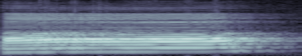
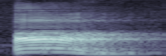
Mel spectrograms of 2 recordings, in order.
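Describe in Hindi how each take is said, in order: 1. स्वर को बहुत ज़्यादा खींचकर बोला जाता है। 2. स्वर को लगभग दुगुनी देर तक बोला जाता है। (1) "इसी को दीर्घ तक बोलते हैं आ, ये आपका प्लुत स्वर हो जाता है" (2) "आ दीर्घ हो गया"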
